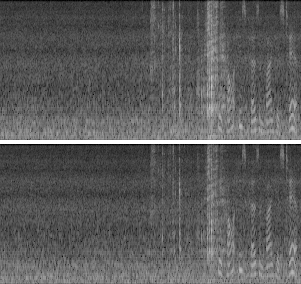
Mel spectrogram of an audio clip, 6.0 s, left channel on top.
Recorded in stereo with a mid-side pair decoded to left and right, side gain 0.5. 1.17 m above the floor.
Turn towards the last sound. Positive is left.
turn(degrees=-5)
